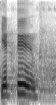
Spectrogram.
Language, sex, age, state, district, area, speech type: Tamil, female, 18-30, Tamil Nadu, Mayiladuthurai, rural, read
